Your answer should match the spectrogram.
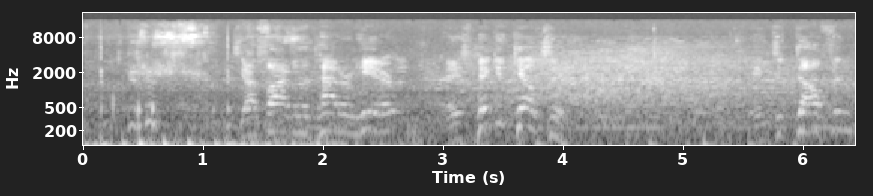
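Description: Football TV broadcast commentary playing low in the mix: men's voices talking over the game. A low rumble sits under the voices for the first two seconds, then the sound drops to quieter talk.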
